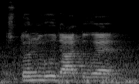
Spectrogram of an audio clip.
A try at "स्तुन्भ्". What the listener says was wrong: हाँ चलो, स्तुनभू धातु है, स्तुनभू मत कहो, उकर चला गया ना, उकर संख्या लोप कर, स्तुनभ स्तुनभ धातु। हाँ चलो, तो स्तुनभू का सुनो, स्तुनभू में उकर चला गया, स्तुनभ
